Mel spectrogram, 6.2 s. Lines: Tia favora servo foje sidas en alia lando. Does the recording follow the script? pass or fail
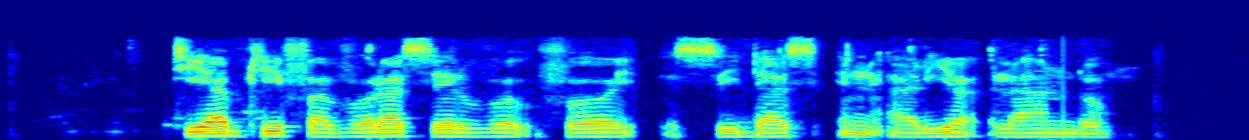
fail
